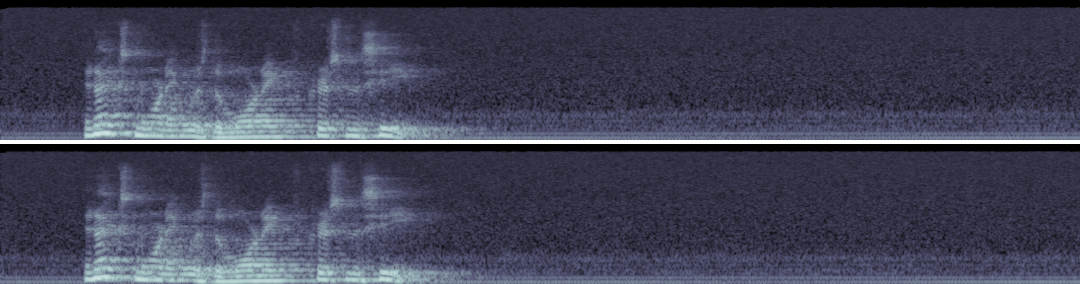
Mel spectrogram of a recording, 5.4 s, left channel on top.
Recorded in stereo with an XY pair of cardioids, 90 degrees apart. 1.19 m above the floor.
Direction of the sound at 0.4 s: Straight ahead.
